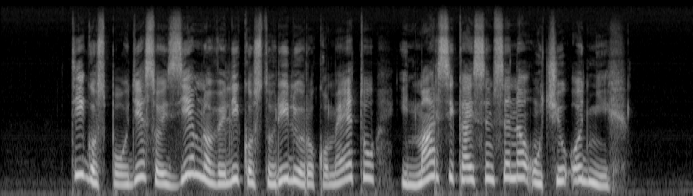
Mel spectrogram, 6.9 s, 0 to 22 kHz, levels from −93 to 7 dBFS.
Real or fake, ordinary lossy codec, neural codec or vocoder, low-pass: fake; none; vocoder, 48 kHz, 128 mel bands, Vocos; 19.8 kHz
